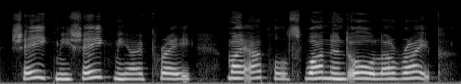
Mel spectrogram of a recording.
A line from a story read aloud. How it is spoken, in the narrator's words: it cried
